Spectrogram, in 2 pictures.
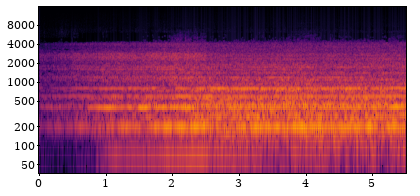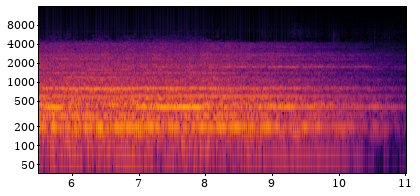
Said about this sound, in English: Those jet dynamos you see before you exist. Jet dynamos driven by the harnessed power of 1,000 suns. Listen, Earthman. Listen to them.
